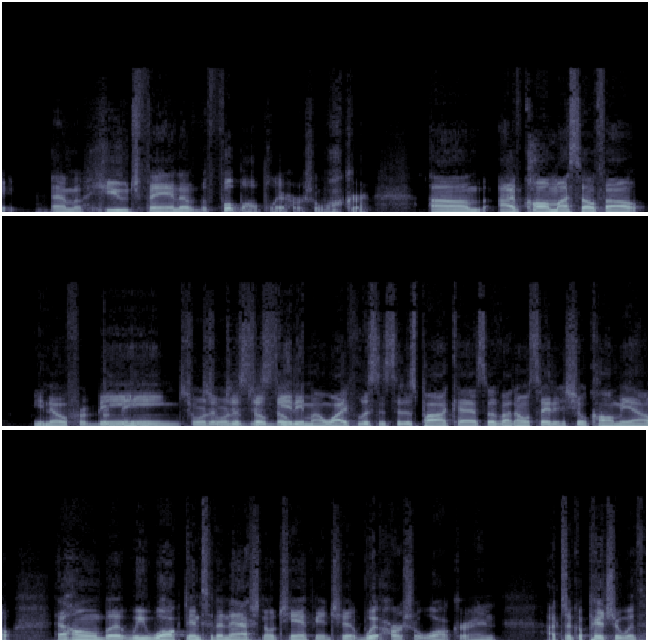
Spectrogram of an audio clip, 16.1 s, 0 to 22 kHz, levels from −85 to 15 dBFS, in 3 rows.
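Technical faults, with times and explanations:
1.35–1.53 s, 4.19–4.45 s, 8.21–8.23 s, 9.75–9.77 s, 12.67–12.77 s: lost packet rebuilt from error correction. The sound never drops out, but between "am a huge" and "the football player", before "myself out you know", and between "we walked into the" and "championship with" it turns briefly rougher and noisier. A low-bitrate backup copy carried in the following packet stands in for the missing audio. Unlike concealment, the gaps hold real, coarser content rather than guessed filler.
6.24–7.90 s: doubled audio track. A second, equally loud copy of the sound follows roughly 200 ms behind and starts and stops abruptly, likely from a second, slower capture path mixing in. It lacks the decay and room colouring of a true echo or reverb.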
